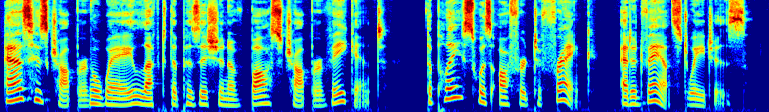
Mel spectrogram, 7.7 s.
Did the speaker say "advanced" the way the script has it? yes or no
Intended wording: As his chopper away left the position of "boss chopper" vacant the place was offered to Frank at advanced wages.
yes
